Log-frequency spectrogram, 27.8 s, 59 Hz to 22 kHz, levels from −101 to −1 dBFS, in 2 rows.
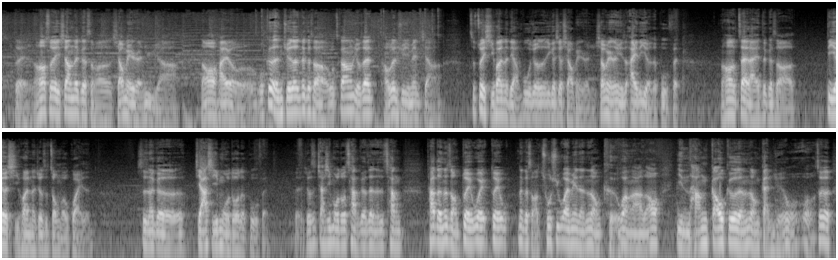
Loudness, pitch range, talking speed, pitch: -25 LUFS, 95-120 Hz, 315 characters per minute, 105 Hz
